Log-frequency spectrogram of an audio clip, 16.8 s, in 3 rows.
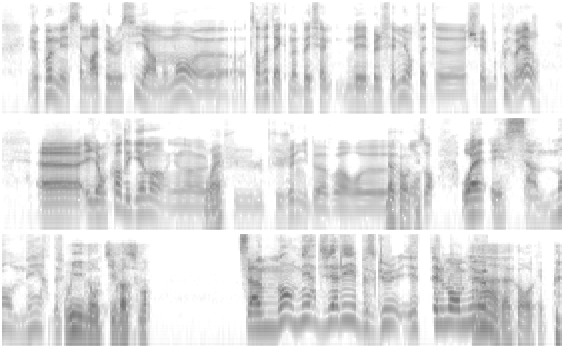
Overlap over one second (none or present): none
